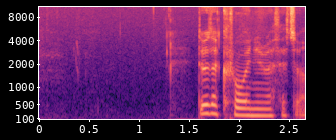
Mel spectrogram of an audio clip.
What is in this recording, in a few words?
"croen", Welsh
